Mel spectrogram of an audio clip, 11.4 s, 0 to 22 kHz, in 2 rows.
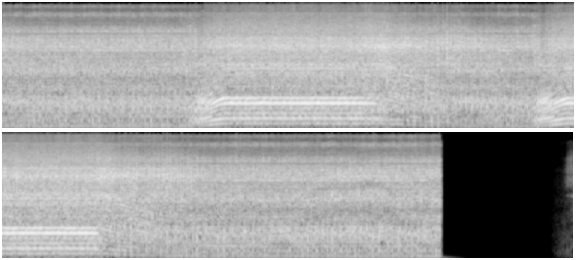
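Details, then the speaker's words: Six-month-old Poulan Pro 2322 hedge trimmer two-stroke after a carburettor adjustment. It had cut out on acceleration, and the splineless adjustment screw was slotted to allow the fix. It now idles, then revs cleanly to full twice and drops back without cutting out. "you saw the results from how it runs it runs like a champ now it was cutting out when i went to accelerate so a bit of success"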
